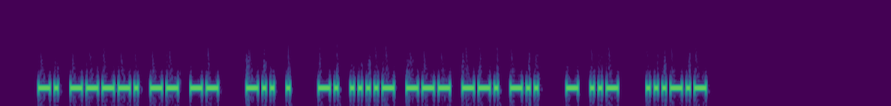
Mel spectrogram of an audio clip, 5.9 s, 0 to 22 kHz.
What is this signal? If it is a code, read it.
Morse code, heard as a keyed tone, about 46 wpm, 700 Hz. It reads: N9MM DE N4OGD TU <SK>
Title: K1USN SST QSO Practice 45wpm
